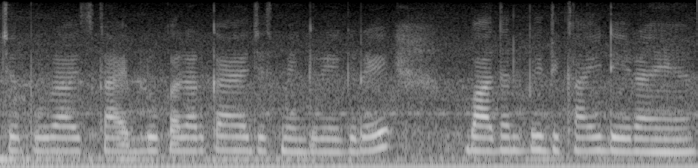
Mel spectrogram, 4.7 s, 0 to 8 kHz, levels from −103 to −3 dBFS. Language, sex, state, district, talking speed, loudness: Hindi, female, Bihar, Gopalganj, 205 wpm, -30 LUFS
